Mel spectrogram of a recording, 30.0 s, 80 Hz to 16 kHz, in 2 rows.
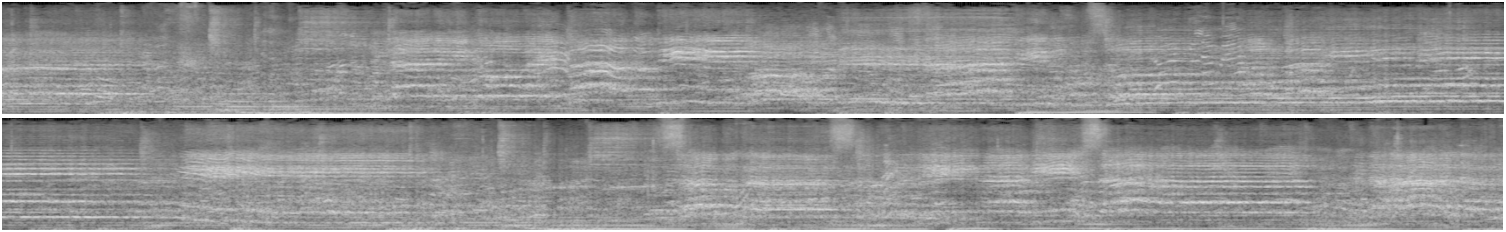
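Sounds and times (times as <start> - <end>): choir singing: 0.0 - 30.0
sustained low bass notes: 0.0 - 30.0.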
